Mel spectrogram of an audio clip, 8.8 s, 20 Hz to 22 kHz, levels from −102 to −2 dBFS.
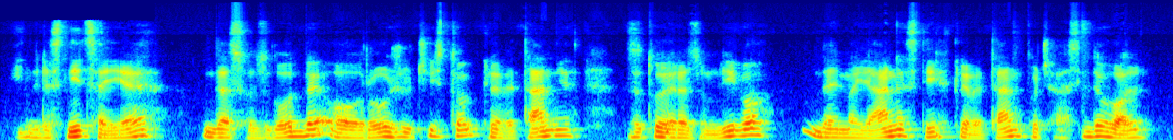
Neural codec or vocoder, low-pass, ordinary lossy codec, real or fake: vocoder, 44.1 kHz, 128 mel bands, Pupu-Vocoder; 19.8 kHz; Opus, 32 kbps; fake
